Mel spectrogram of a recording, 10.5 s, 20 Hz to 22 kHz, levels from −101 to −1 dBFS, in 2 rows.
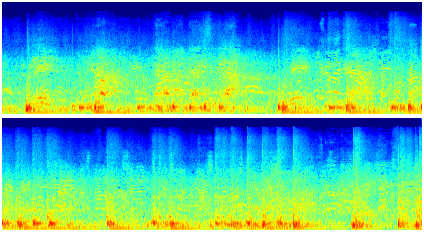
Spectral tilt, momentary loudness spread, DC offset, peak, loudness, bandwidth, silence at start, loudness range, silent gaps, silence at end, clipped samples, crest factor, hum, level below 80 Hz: -7.5 dB/octave; 8 LU; under 0.1%; -6 dBFS; -25 LUFS; 12.5 kHz; 0 s; 1 LU; none; 0 s; under 0.1%; 18 dB; none; -40 dBFS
